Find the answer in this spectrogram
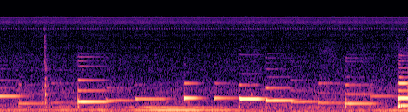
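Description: Electronic keyboard playing a C major scale slowly, one note at a time, about two notes a second. It climbs an octave and then steps back down, over a low steady hum.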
